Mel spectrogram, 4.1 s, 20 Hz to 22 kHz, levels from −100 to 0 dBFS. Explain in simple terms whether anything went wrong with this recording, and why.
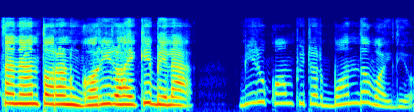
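Zipper noise runs from 1.58 to 2.14 s. Over that half-second the speech level falls a long way, but in small, sudden steps instead of a smooth fade, about fifteen times a second. Each step leaves a tiny click, and together those clicks sound like a quick ticking or zipping laid over the speech while it gets quieter. A smooth volume change would make no such sound.

Low-delay AAC compression, the kind of squeezing used in video calls, is the likely cause of damage heard through the whole clip. It is plainly audible: the speech sounds rough and grainy, with a noisy haze between the tones of the speech, and nothing above about 11.5 kHz, so the crisp top end is missing. The compression keeps delay short and throws detail away to save data, and that lost detail is what you hear.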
